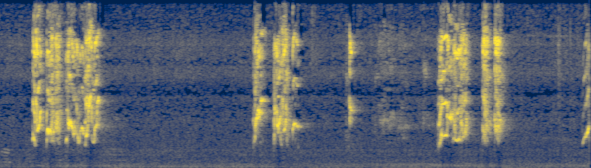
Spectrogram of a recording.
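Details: Lovebird giving loud, grating chatter in clustered bursts, a long rasping run at the start, then paired and single shrill chirps at irregular intervals.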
